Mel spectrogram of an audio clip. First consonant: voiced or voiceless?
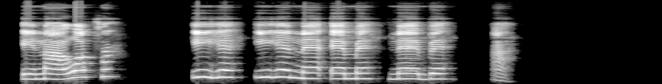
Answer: voiced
